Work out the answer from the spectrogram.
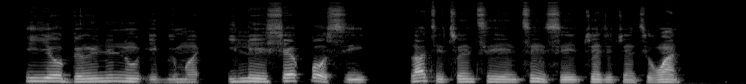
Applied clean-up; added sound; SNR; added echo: none; none; none; none.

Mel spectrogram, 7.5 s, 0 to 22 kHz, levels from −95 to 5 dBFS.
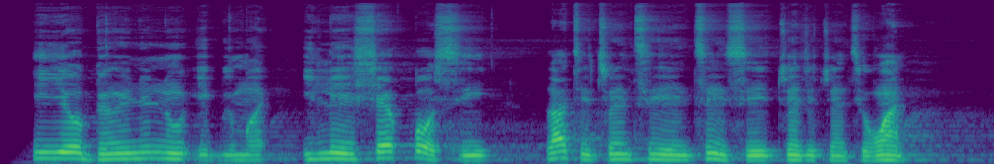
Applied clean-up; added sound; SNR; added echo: none; none; none; reverberation time 0.5 s.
